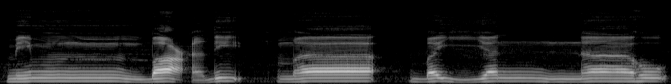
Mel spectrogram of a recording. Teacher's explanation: میم ساکن کے بعد جب با آ جائے تو ہم یہاں پہ اخفا کریں گے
